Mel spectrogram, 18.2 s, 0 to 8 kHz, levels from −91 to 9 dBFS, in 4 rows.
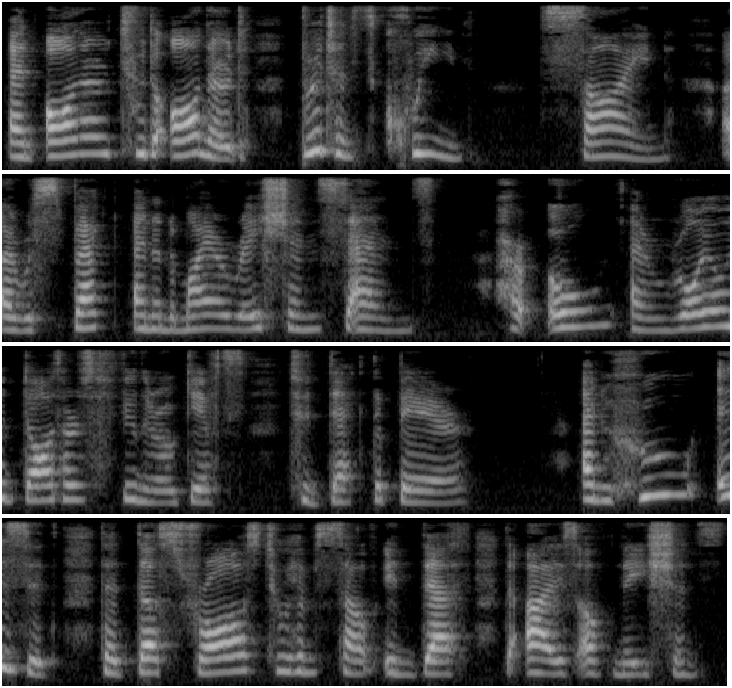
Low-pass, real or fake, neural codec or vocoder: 7.2 kHz; real; none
